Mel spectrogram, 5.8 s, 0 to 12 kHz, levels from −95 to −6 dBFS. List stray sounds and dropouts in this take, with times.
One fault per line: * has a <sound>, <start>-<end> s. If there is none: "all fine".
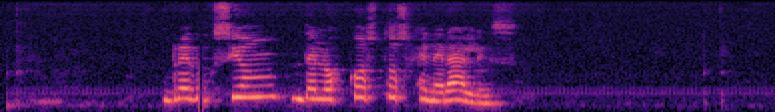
* has a dropout, 1.5-1.5 s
